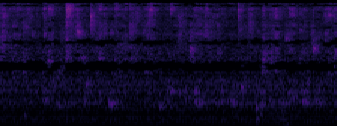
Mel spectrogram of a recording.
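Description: Quiet room tone: a faint, steady hiss with no clear distinct event.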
